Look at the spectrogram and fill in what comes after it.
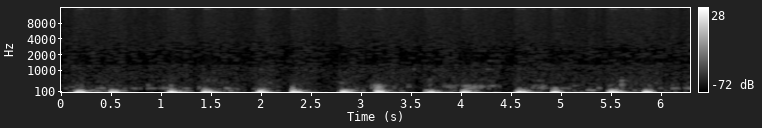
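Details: Heartbeat while resting in bed late at night before sleep: regular paired lub-dub thumps at about 67 beats a minute; normal resting heartbeat.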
